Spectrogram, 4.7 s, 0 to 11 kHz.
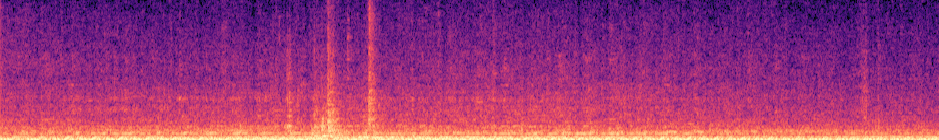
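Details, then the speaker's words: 1986 Chevy K20 truck, started after sitting close to a year, fixed with a new battery and new terminals, about 14 volts: steady, even low rumble at about 220 firing pulses a minute with no knocks or misses; normal idle. "But right now it is running, so that's very exciting."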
